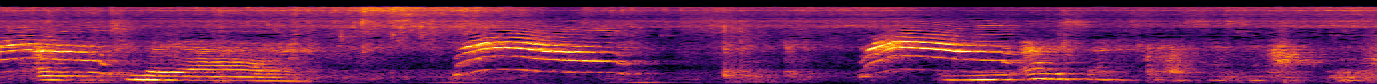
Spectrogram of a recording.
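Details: Bobtail cat protesting during a bath: three long arching meows with strong harmonics, swelling and fading, between quieter low murmurs, with water running in the background.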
